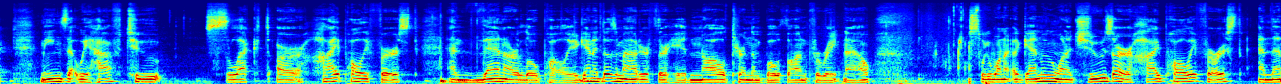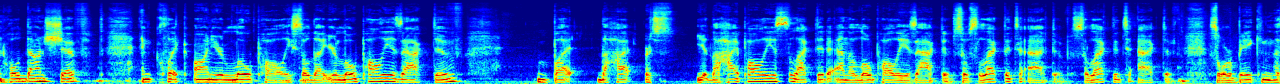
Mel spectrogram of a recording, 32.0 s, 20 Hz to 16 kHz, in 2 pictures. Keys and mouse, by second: 4.1-5.5 drag, 9.0-10.8 drag, 14.1-15.9 drag, 19.0-32.0 shift+drag, 20.7-32.0 middle drag.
